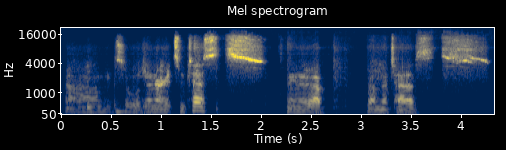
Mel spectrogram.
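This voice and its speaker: A man's voice: mid-range voice, flat delivery, unhurried, noisy background. A man, thinking aloud while coding on a live stream, muttering to himself with many fillers and wry self-deprecating asides. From Canada. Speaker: software developer live-streaming. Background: keyboard typing.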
